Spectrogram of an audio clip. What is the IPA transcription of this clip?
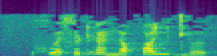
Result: χʷ æ ɬ ə ɖʱ æ n i qʷ i ɲ ʊ ɡ j ə

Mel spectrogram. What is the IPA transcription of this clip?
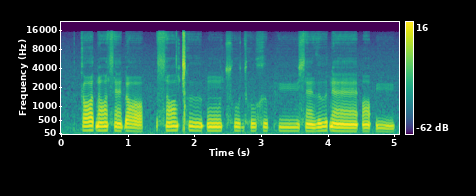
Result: k ɑ ɗ ɑ̃ s æ̃ ɗ ɑ | s ɑ̃ ǀʰ ɯː ʔ ũː t͡sʰ u d h u x ɯ pʰ yː s æ̃ ð ɯ ɗ æ̃ː ʔ ɑ̃ ʔ y

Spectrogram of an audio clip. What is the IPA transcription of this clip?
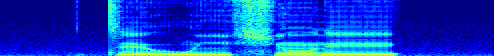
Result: t ɛ˨ u̯ w ĩ˨ ɕ õ˦ ɾ e˦

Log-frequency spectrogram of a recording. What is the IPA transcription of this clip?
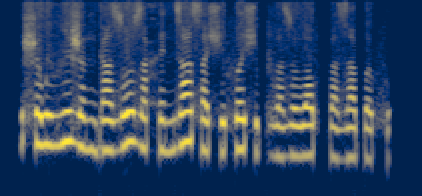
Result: ʂ ə w ɪ v i ʐ ɜ ŋ ɡ e zˤ u zˤ ɪ x e n z i sˤ e ʃ ɪ f ɜ ʃ e p v i zˤ u w ɔ f p e zˤ e p ə f

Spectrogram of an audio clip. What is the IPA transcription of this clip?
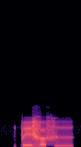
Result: p e ɣ ɐ x ɨ

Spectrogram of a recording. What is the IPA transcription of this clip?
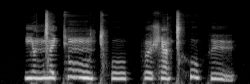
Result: j ə̃ ŋ͡ǀ ɛ c ũː ǀʰ uː pː ø ʃ ã ǀʰ u k y

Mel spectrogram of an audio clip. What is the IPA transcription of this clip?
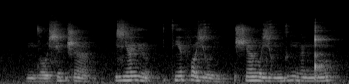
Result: n d ɔ ɕ ɒ nʲ ʂ ã | ʑ ã lʲ õ | tʲ ã f ɒ ʑ o i̯ | ʃ ã v ɒ ʑ o ŋ ɡ ɯ ŋ ɡ ã ŋ͡ǃ õ

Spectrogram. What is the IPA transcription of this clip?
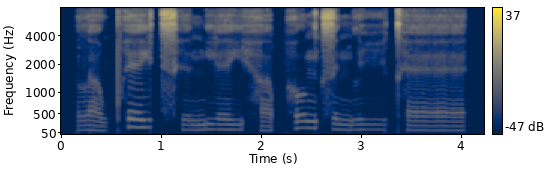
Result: l ɐ˨˩ w pʰ e˥ j t͡sʰ ɪ˨˧ ŋ j e˧ j h ɐ˨ p̚ h ʊ˥ ŋ t͡s ɪ˧ ŋ l iː˧ t̪ʰ ɛː˧

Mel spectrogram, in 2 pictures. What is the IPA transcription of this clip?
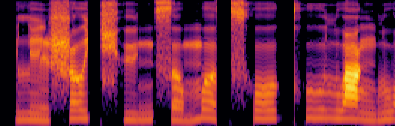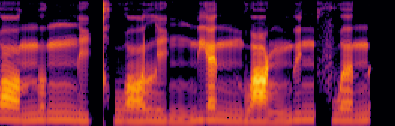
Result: l i˨˩ ʂ ɤ˦ t͡ɕʰ y˨˦ n s ɤ˨˩ m ɤ˥˨ t͡sʰ o˦ ʊ̯ kʰ u˦ l w ɑ˥˨ ŋ l w ɔ˥˨ n̪ ʊ˦ ŋ n̪ i˨˦ kʰ w ɔ˨˦ l i˨˩ ŋ m j ɛ˥˨ n n̪ w ɑ˨˩ ŋ m y˦ n f w ə˨˦ n

